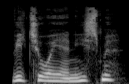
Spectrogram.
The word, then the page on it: victorianisme: vigtoɐ̯iaˈnismə; vigtʌia-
